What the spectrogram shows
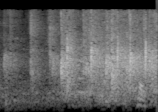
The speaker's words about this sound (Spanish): Les costó trabajo, ¿eh? No quería ser los primeros, pero eh, soltaron las palmas, ok, soltaron las palmas.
